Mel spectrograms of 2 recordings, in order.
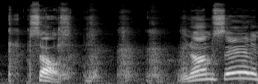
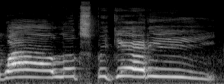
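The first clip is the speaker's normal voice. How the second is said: mock excitement; 8 semitones higher, much slower than usual. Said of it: "I'm over here just like".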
